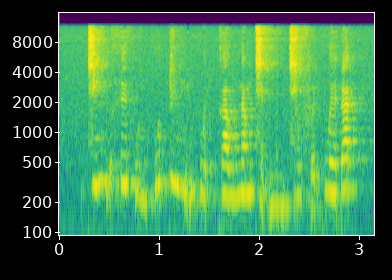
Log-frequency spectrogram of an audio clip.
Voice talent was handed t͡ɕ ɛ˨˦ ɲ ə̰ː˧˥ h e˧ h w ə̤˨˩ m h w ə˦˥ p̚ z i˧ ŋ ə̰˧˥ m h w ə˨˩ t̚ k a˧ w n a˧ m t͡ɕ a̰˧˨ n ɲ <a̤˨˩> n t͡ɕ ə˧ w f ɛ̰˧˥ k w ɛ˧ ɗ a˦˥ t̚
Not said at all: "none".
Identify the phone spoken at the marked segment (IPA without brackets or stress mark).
a̤˨˩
